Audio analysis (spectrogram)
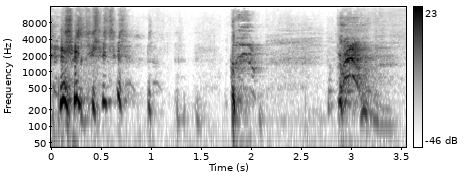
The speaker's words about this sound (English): Sorry for coughing in my mouth.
